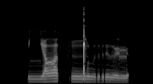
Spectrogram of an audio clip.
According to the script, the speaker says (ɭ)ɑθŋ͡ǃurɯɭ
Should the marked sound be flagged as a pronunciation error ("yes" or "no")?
yes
